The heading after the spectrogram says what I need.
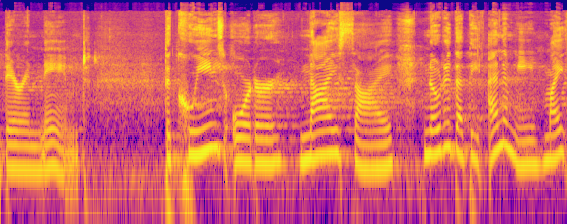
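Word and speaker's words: nisi: The queen's order Ny noted that the enemy might surrender and make an attack unnecessary. Ny n i s i nai.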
